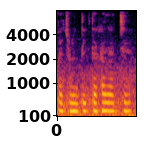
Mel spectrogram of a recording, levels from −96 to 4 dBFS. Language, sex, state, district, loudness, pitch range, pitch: Bengali, female, Tripura, West Tripura, -13 LUFS, 220-230 Hz, 225 Hz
